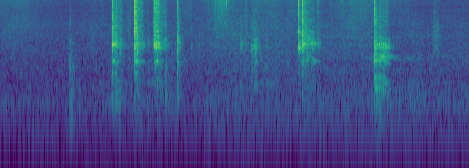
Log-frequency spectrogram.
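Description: Metal utensil clanging against metal cookware at a street food stall: about seven sharp, ringing clanks in an uneven run, the loudest in the middle and one near the end.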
